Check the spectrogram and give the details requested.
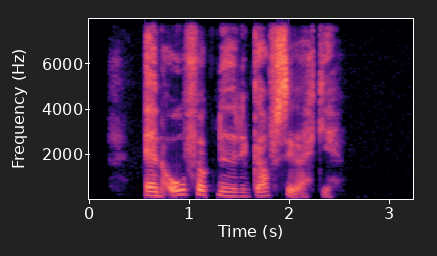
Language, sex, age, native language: Icelandic, female, 50-59, Icelandic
